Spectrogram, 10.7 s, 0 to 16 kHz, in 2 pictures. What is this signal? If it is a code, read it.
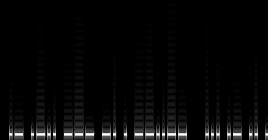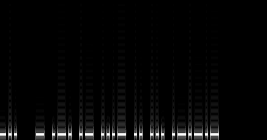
Morse code, heard as a keyed tone, about 22 wpm, 700 Hz. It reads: ALONE, SAID TRAVIS.
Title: A Sound Of Thunder 22wpm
